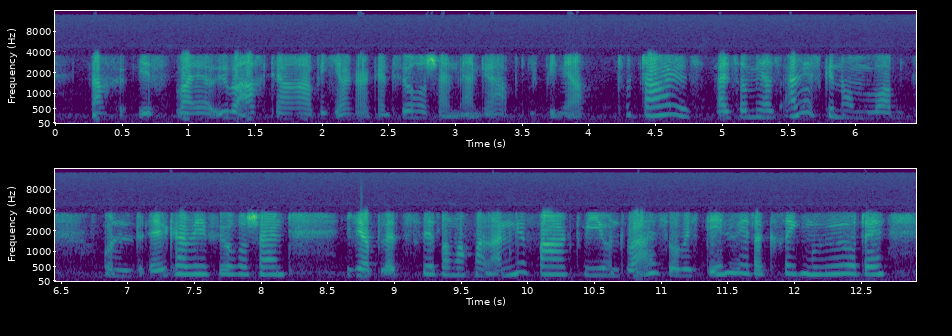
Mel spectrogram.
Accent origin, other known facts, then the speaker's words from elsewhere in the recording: Izmir, İzmir, Turkey; now in Germany; Wir kommen ja aus der Großstadt in Izmir, ne, also in der Türkei. Und was wir hier auf dem Land machen, also wir fühlen uns so wie Stadtmenschen ins Dorf verschleppt.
